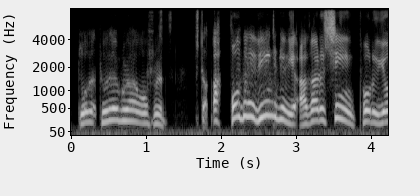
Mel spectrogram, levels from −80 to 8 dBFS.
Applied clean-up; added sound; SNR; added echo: neural diffusion model UNIVERSE++.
